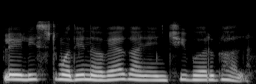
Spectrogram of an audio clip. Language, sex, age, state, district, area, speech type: Marathi, female, 18-30, Maharashtra, Wardha, urban, read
